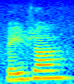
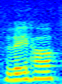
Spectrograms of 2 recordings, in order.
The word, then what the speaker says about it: Veja: a lilac v right here i think they're pronounced beija veja anyways i usually don't like to buy things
